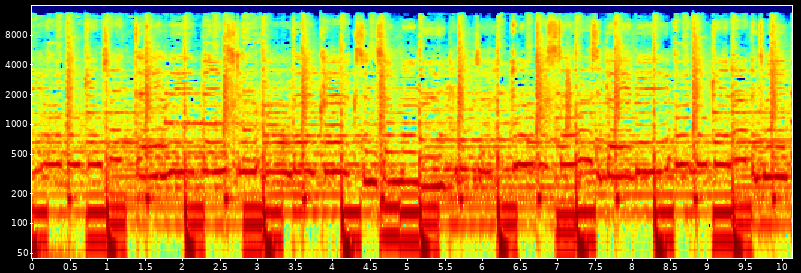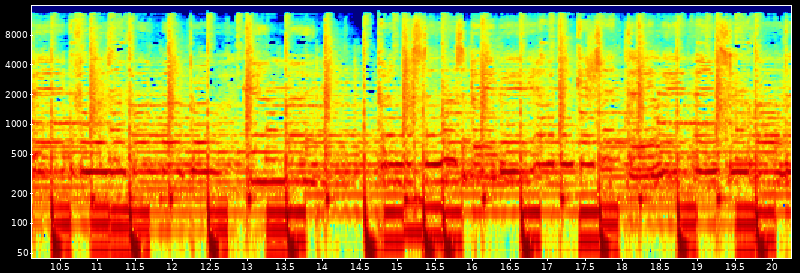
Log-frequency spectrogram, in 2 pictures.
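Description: A polished pop song plays loud and continuously for about twenty seconds, with steady drum hits, a dense full-band mix and sustained melodic layers, and no talking over it.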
